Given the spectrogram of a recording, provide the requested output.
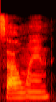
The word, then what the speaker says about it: Samhain: Uh, it looks like it's spelled Samhain, but it is pronounced Samhain.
